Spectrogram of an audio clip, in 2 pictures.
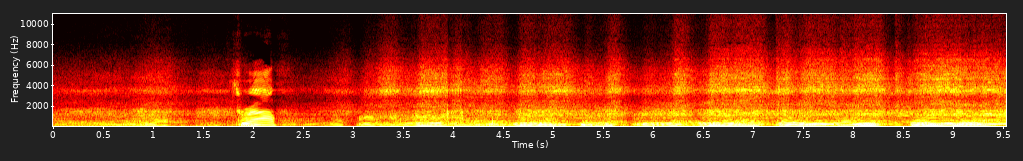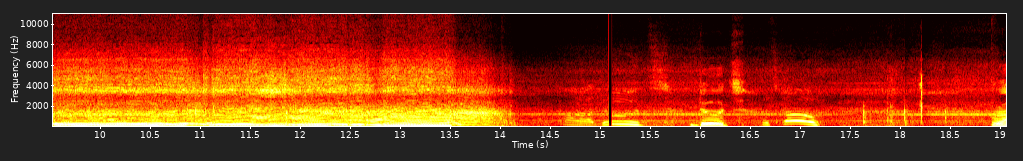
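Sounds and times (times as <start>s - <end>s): dirt bike engine revving and idling: 0.0s - 19.0s.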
